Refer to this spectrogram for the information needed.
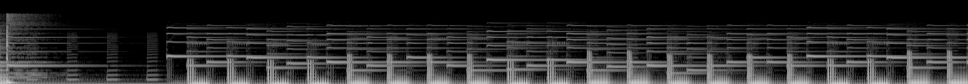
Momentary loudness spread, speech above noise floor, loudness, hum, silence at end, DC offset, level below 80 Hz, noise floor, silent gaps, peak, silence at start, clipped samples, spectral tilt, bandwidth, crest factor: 13 LU; 23 dB; -23 LUFS; none; 0 s; 1%; -24 dBFS; -43 dBFS; none; 0 dBFS; 0 s; under 0.1%; -6 dB/octave; 11.5 kHz; 20 dB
